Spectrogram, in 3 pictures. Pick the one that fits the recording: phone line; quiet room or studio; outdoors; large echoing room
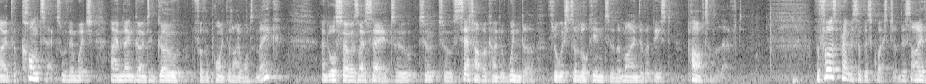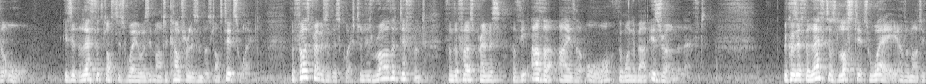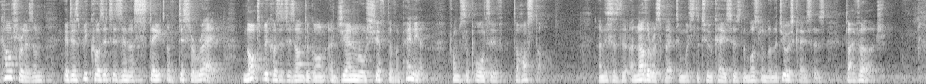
large echoing room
